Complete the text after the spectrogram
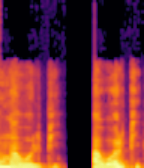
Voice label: "volpi", Gravona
